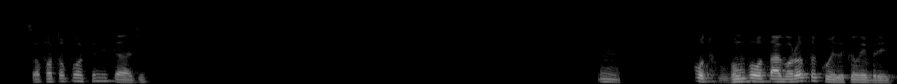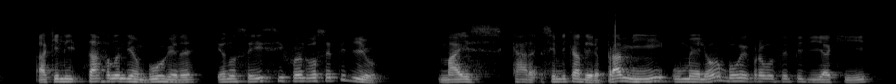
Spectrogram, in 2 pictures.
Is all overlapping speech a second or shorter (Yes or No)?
Yes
